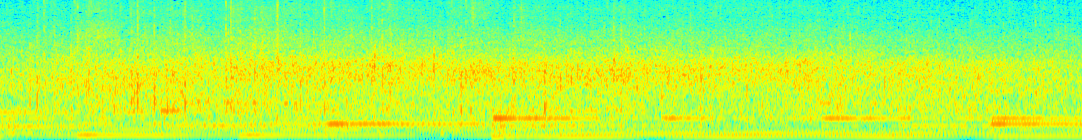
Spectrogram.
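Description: Steady, dense audience applause runs for about five seconds at an even loudness, with sustained musical chords humming underneath that shift pitch partway through.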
